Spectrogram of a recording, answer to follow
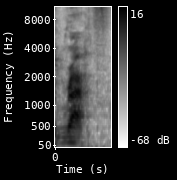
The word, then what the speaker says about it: Rath: His surname is actually Rath. R-A-T-H. Well, that's pronounced right.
